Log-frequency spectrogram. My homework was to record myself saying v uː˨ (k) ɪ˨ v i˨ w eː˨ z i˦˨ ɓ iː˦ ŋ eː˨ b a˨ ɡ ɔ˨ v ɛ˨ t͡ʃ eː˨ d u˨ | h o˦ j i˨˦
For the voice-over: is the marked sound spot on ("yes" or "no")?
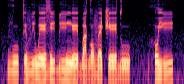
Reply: yes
